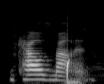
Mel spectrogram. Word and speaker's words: Cowles Mountain: Well, it's named after a guy, and the guy went by Cole. His last name was Cole.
